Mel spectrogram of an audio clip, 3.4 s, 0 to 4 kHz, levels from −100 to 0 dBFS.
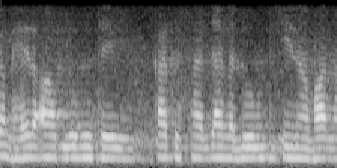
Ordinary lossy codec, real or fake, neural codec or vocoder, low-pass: none; fake; codec, 24 kHz, 0.9 kbps, WavTokenizer, medium speech release version 2; 3.6 kHz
